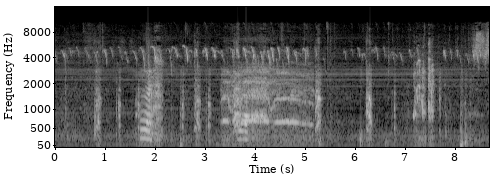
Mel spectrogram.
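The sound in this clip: Chickens cluck in a series of bursts and a longer drawn-out call, with irregular rhythm and moderate loudness, and no talk over them.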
